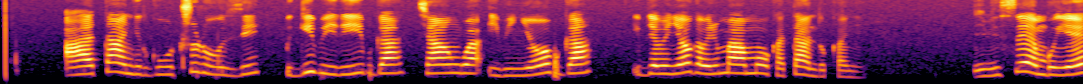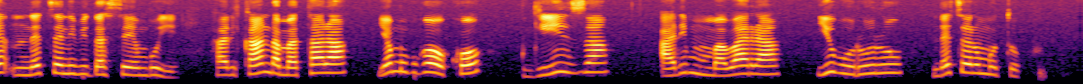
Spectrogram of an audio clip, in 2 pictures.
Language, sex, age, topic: Kinyarwanda, female, 18-24, finance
